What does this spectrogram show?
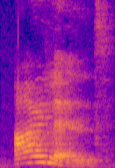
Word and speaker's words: island: time for letter s in some words the letter s is not pronounced if it comes before the letter L a very very famous example would be island and not Iceland that's a country island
